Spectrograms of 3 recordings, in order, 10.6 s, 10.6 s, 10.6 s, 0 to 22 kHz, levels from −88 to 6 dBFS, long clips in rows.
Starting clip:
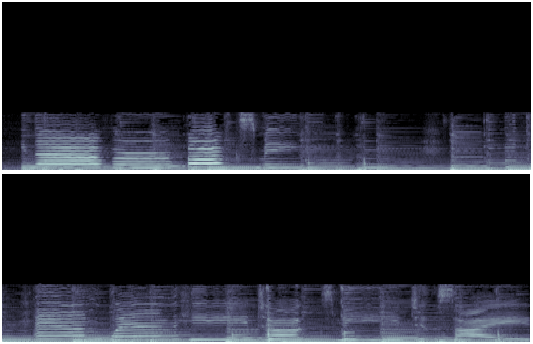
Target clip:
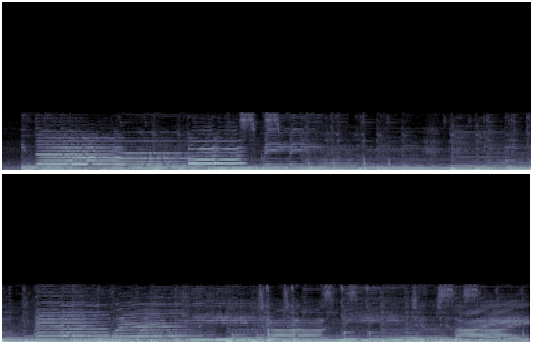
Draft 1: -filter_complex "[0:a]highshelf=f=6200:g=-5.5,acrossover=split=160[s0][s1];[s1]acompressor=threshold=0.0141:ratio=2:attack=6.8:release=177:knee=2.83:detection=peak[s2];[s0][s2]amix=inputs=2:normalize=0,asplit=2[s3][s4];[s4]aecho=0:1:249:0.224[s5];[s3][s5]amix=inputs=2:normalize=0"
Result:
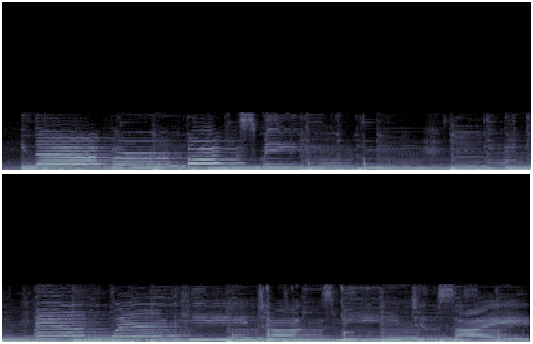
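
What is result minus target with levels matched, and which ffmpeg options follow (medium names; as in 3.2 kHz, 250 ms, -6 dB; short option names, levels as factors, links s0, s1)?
echo-to-direct -11 dB
-filter_complex "[0:a]highshelf=f=6200:g=-5.5,acrossover=split=160[s0][s1];[s1]acompressor=threshold=0.0141:ratio=2:attack=6.8:release=177:knee=2.83:detection=peak[s2];[s0][s2]amix=inputs=2:normalize=0,asplit=2[s3][s4];[s4]aecho=0:1:249:0.794[s5];[s3][s5]amix=inputs=2:normalize=0"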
